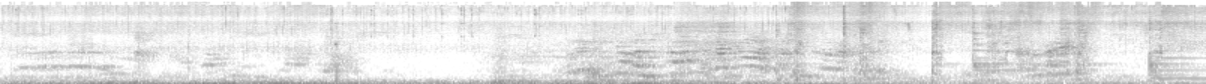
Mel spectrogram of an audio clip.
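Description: Ash gourd frying in a pan with a pinch of chili powder and a little turmeric powder, giving a steady sizzle with clattering stirring and utensil scrapes throughout, partly under a voice.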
